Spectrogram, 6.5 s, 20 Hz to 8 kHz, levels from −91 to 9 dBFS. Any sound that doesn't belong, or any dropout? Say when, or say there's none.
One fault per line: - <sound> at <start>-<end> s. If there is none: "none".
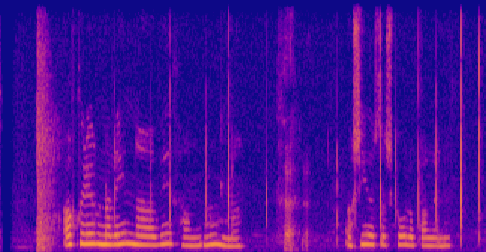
- laugh at 3.7-4.2 s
